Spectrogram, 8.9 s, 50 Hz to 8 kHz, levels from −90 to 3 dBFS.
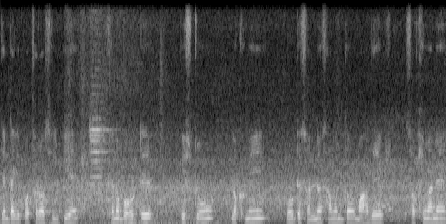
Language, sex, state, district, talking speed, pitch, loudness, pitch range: Odia, male, Odisha, Sambalpur, 95 wpm, 135 Hz, -19 LUFS, 130-135 Hz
